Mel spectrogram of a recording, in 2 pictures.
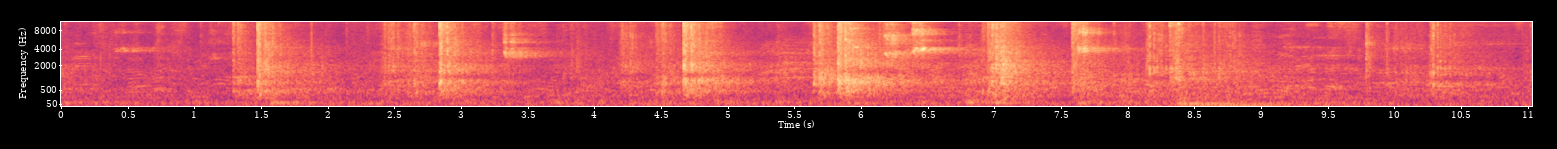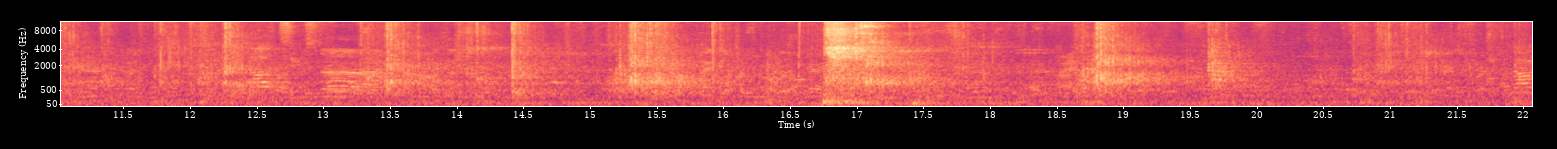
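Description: Squash rally: the ball is struck by rackets and hits the court walls with sharp cracks every one to two seconds.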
